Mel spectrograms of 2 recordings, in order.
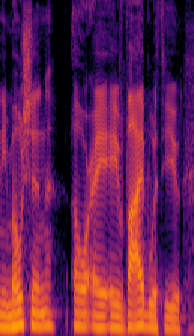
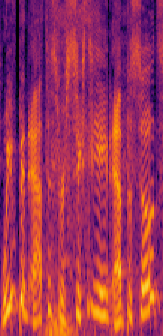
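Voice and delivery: surprised; 10 semitones higher, 8 dB louder, slower than usual. Real, not acted. Disbelief at episode count.

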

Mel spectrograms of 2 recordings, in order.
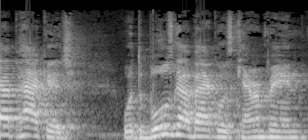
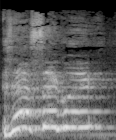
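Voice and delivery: high disbelieving question; mock surprised. Real, not acted. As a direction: act baffled by the segue. Questioning the awkward topic change.

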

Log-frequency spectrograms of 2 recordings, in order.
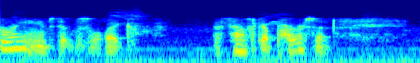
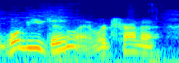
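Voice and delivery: a retold startled cry, pitched higher; hammed-up alarm at the screaming woman; alarmed question; 10 semitones higher than usual. Man asks the screaming woman what's wrong, mock alarm. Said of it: "I was like".

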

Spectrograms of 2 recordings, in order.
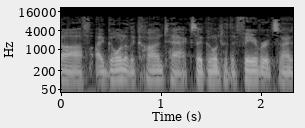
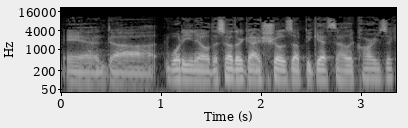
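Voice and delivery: usual speaking voice

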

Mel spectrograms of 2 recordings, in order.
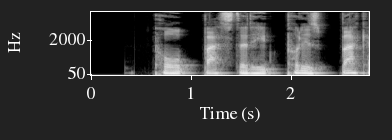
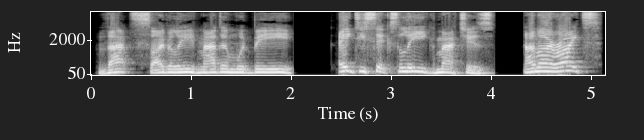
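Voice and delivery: higher, bright showman voice performing for a crowd; showman memory act; 6 semitones higher than usual. Acted. Memorizer answers Chelsea question.

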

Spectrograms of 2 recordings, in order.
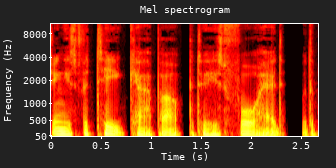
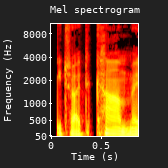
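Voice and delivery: ordinary delivery, nothing marked

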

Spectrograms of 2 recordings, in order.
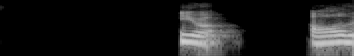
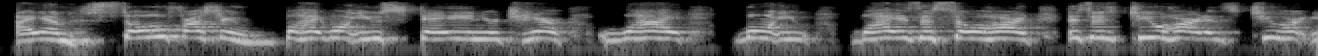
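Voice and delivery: hammed-up anger work, voice pitched well up; venting anger; 9 semitones higher than usual. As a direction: let the frustration pour out, half playing it. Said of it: "I let it all out from the place of anger".

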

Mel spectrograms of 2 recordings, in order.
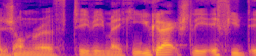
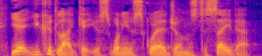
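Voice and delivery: ordinary talk, nothing marked

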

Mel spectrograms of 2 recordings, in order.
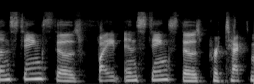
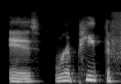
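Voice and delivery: usual speaking voice

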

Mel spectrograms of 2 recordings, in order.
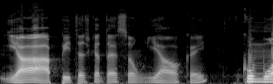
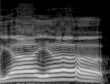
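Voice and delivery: patronizing agreement; 7 semitones higher, 6 dB louder than usual. Retold or imitated. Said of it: "E eu".

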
